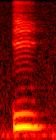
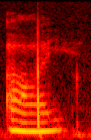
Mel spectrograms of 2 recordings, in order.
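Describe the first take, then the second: First: The vowel is a bright steady 'ee'. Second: The vowel glides like English 'eye'. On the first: The speaker calls it right. "It is a bright E sound like in tree" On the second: The speaker calls it wrong. "No, it doesn't sound like that"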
